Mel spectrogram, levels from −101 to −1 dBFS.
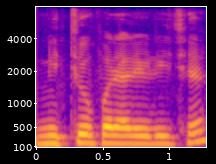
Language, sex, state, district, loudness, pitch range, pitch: Maithili, male, Bihar, Supaul, -17 LUFS, 160-180 Hz, 165 Hz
